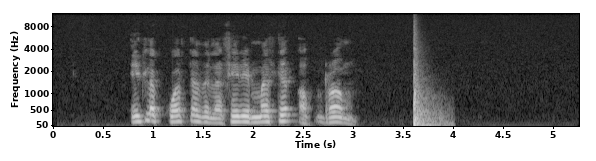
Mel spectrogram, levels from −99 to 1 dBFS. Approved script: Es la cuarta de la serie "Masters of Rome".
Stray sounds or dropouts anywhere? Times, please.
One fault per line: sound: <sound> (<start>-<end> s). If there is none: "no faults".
sound: thud (3.6-4.0 s)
